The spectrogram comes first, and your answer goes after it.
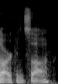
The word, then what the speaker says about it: Arkansas: I'm actually reading well Kansas is a state in the US and AR Arkansas is the same but it is spelled just AR then Kansas yeah so was pronounced Arkansas okay the prosecution in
